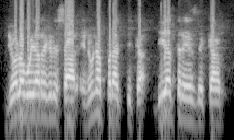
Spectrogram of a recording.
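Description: The recording is dry and muffled, carrying a brisk, high-sitting male voice. A middle-aged Mexican man, once a football player, spins a casual anecdote in a Mexican Spanish accent, animated and peppered with profanity and slang.

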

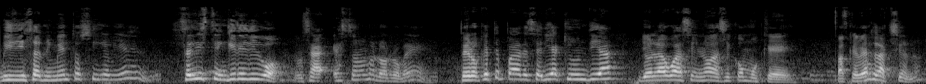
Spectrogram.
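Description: A man's voice: high voice, slight background noise. A man with a Mexican accent gives a casual church sermon, often asking his listeners questions. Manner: conversational, asks the listeners questions. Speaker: church speaker.

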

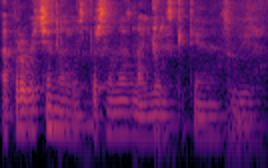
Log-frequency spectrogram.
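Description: A man's voice: fairly low pitch, flat delivery, brisk. A man with a Mexican accent hosting a casual podcast, talking in slang and prompting his guest to keep going. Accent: Mexican Spanish. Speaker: podcast host. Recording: roomy echo, faint background noise.

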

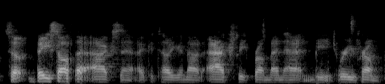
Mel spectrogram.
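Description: Podcast host guy, kinda husky, upbeat chatty, muffled dull audio. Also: on the low side, steady tone, fast, fairly bright tone. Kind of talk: casual interview.

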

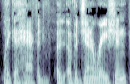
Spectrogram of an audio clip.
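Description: A man's voice: on the low side, steady tone, brisk, pushed and bright, no echo. Forties male co-host, rambling and self-deprecating, dry close mic, radio chat. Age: 40s. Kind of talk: casual chat.

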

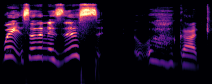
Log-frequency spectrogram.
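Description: A woman's voice: high-pitched, very animated, bright, forceful tone. Blunt teasing woman in her thirties. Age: 30s. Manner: blunt, teasing, quick to laugh. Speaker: podcast guest, stand-up comedian. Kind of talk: casual chat. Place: inside a parked van.

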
